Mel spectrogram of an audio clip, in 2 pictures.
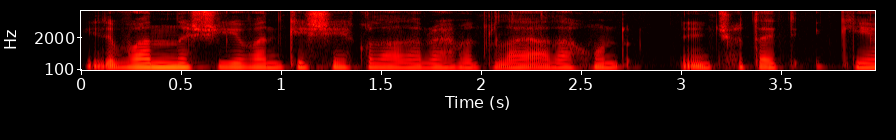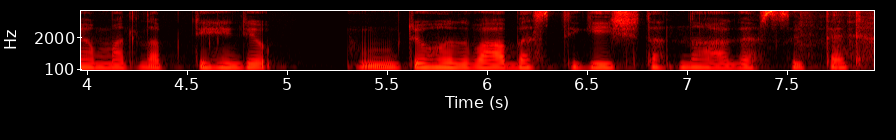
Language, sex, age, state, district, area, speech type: Kashmiri, female, 30-45, Jammu and Kashmir, Kulgam, rural, spontaneous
